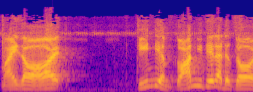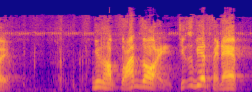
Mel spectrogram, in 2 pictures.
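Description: An actor playing a hot-tempered gambling village father who scolds and shouts at his son, in an old film. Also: high-pitched, sing-song, normal speed, full character voice. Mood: furious.

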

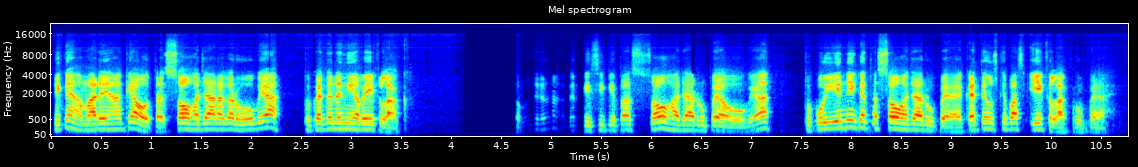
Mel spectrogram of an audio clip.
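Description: A man's voice: on the high side, a little fast, narrow, tinny audio. A man giving a step-by-step maths lesson at a board, asking his students questions and answering them himself. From North India. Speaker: teacher.

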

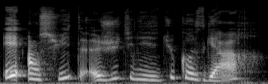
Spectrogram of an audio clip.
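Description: A woman's voice: on the high side, animated, takes it slowly, gravelly, darkish tone. A young woman at her home kitchen, talking casually through a recipe, hesitant and full of fillers, apologizing often and a little tired. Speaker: cooking and beauty vlogger.

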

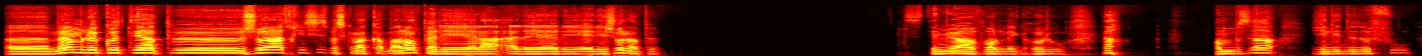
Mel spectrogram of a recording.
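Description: A man in his twenties with a lisp on his s sounds sits at a desk in a small, dim room, livestreaming and teasingly reading and answering comments in slangy banter. His voice is smooth and medium-pitched at a moderate pace, recorded dry with clean studio sound.

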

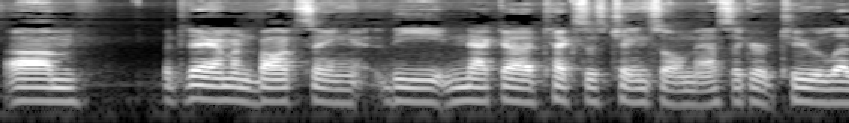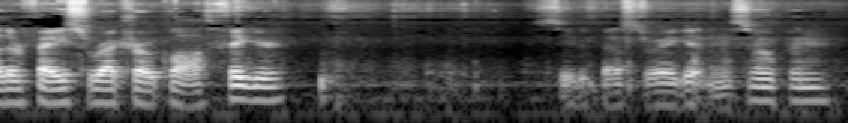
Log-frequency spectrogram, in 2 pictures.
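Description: A teenage man chatting casually through an unboxing vlog in his bedroom, relaxed and rambling with plenty of ums. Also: fairly low pitch, slight background noise. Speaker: vlogger. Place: small bedroom, indoors.

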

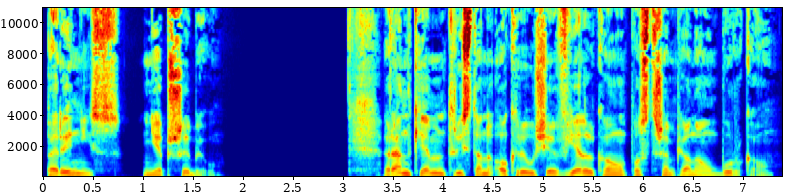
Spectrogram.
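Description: Brief: low-voiced male audiobook narrator, lively intonation, dry studio sound. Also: takes it slowly, no room sound. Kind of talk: scripted narration.

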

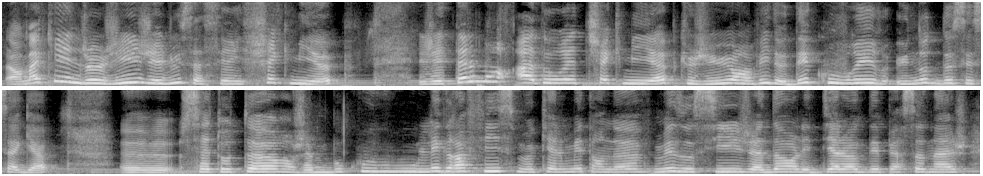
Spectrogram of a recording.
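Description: A woman in her thirties with a high voice chats about her new books in a home vlog, pausing often and hesitating mid-sentence. Soft music plays quietly behind her voice, recorded at home by a camera in front of her. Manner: chatty, with frequent hesitations. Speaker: book vlogger. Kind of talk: casual manga haul vlog. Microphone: camera in front at mid-shot.

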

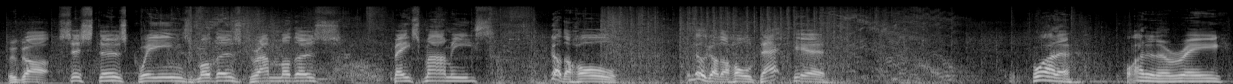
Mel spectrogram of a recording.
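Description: A gaming YouTuber with a voice on the high side speaks slowly and pauses often, his intonation lively. His playful, casual commentary includes exclamations and mild alternatives to swearing, heard over game music and some background noise.

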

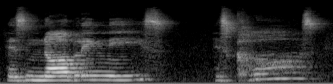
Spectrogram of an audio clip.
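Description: At story time in a small community library room, a middle-aged woman talks and sings to little kids, using puppet chat and songs in a lively, sing-song way. She speaks very slowly at a medium pitch. The sound comes from a camera a few metres off, so it's distant and very echoey.

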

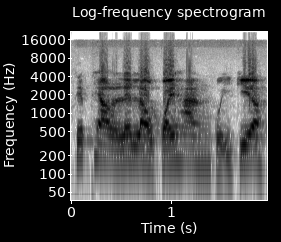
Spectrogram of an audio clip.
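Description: A Vietnamese-accented man commenting on his own gameplay, taunting opponents and breaking into excited shouts. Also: on the high side, moderate pace. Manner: trash-talking, taunting, sudden excited shouts. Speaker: gameplay streamer.

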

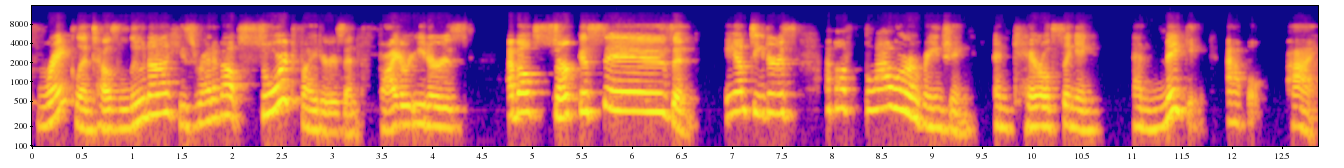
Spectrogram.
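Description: A woman's voice: a little high, very animated, measured pace, fairly bright tone. A woman reading a picture book aloud expressively, with chatty, wondering asides to young listeners. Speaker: children's story reader.

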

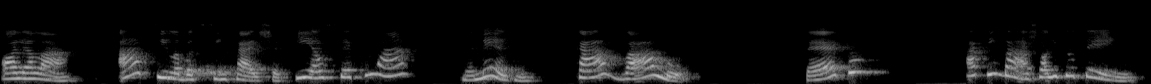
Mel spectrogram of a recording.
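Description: A high-voiced woman teaches small children, her pitch swooping up and down in a coaxing, sing-song way. The sound is dull and lo-fi, with an echoey room around her. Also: wildly swooping pitch, a little slow, long pauses. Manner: sing-song, coaxing, with frequent checks for agreement. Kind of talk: remote first-grade lesson.

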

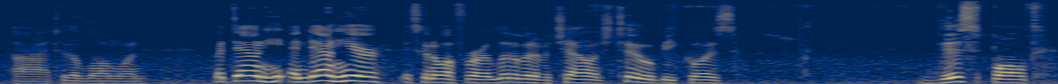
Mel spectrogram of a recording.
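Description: A man casually explaining his building work step by step, with a self-deprecating streak. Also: mid-range voice. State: slightly out of breath. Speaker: DIY builder. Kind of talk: casual how-to narration.

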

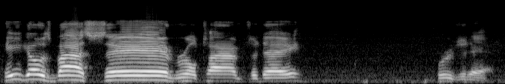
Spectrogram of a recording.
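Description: An older man with a slightly high, expressive voice rambles slowly and folksily about groceries and canning in a casual home vlog, using many fillers. He's in a small room indoors, recorded on a webcam or handheld camera with dull lo-fi audio.

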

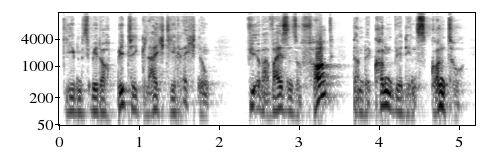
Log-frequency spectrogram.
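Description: A man playing a brisk, excitable office boss with emphatic, theatrical delivery in a scripted lesson dialogue. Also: low-pitched, slightly rough, exaggerated voice. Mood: pleased, brisk.

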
